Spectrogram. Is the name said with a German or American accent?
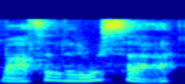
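American. It is said in the speaker's normal accent.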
